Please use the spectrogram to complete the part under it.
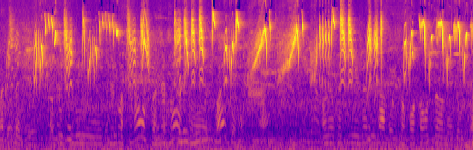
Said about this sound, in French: Ce son qu'on entend, un babil très sophistiqué comme ça, très jubilatoire, c'est la rousserolle verderolle.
